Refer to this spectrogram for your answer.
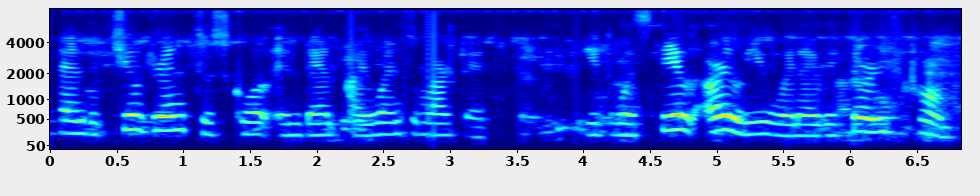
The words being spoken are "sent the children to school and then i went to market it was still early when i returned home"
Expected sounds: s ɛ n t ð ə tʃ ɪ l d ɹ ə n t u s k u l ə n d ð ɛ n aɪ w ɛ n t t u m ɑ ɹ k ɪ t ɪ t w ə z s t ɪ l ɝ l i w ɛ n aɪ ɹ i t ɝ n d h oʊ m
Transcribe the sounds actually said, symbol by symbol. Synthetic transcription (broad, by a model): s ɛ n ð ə tʃ ɪ l d ɹ ə n t u s k u l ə n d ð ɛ n aɪ w ɛ n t t u m ɑ ɹ k ɪ t ɪ t w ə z s t ɪ l ɝ l i w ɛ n aɪ ɹ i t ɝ n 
